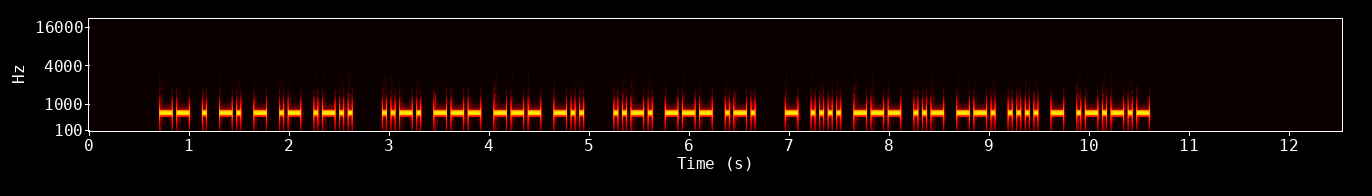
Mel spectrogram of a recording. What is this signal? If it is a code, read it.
Morse code, heard as a keyed tone, about 28 wpm, 700 Hz. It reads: MENTAL FOOD FOR THOUGHT.
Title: Sentences from Top 1000 Words - Review Part 4 - 28wpm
